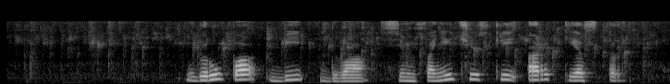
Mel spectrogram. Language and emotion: Russian, neutral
